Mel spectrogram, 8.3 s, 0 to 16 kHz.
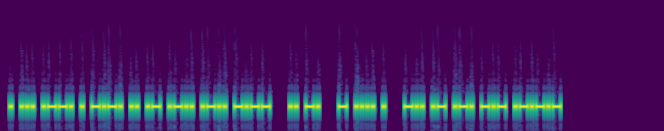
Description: Morse code, heard as a keyed tone, about 34 wpm, 700 Hz. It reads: ESPECIALLY IN THE DARK.
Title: Sentences from Top 1000 Words - Review Part 4 - 35wpm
